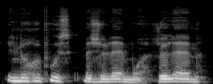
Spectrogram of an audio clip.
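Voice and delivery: loud, passionate insistence; cry of love. A narrator's reading. Girl declaring love for another to her suitor, passionate cry. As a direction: cry it out, punching each declaration. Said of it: "ce cri d'amour lancé pour un autre".

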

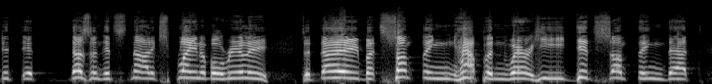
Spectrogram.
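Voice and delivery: normal talking voice

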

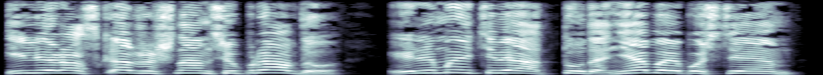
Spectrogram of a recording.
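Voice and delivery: high-pitched, insistent threat; threatening. A narrator's reading. Gavroche threatens the trapped cook, menacing. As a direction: press hard with an ultimatum. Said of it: "пригрозил повару Гаврош".

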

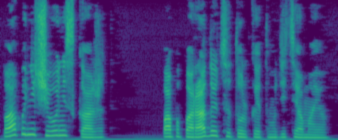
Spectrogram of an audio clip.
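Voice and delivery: low, gentle fatherly voice; affectionate old count. A narrator's reading. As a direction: reassure the child tenderly, softening at the end. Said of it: "услышала я ласковый голос". (ласковый низкий голос старого графа)

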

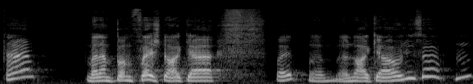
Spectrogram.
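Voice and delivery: high, loud, blustering voice; pompous Lockhart, covering his blunder. A narrator's reading. Lockhart excusing his botched spell, high blustering voice.

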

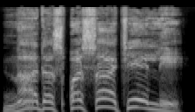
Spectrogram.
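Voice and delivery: high, drawn-out call without extra volume; crying out. A narrator's reading. Scarecrow urging the rescue of Ellie, crying out. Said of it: "закричал Страшила".

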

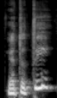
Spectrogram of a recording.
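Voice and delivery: a touch of disbelief, voice going right up; astonished exhale. A narrator's reading. Ванька recognises Дебби and asks, mildly astonished. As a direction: pitch leaping high on the short question. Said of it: "выдохнул Ванька".

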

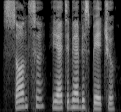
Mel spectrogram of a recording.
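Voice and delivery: ordinary delivery, nothing marked

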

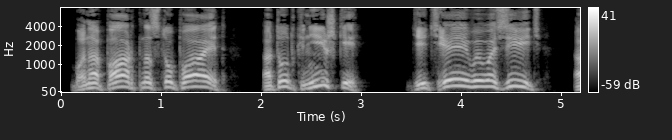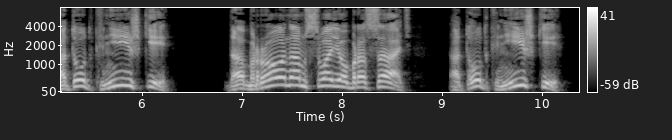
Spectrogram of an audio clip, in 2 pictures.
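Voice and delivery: high, drawn-out indignant wail; clamouring crowd. A narrator's reading. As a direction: complain like villagers in uproar. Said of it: "Загалдели опять все разом". (возмущённый бабий галдёж)

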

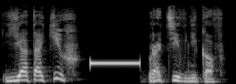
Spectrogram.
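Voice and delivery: a touch of hearty scorn, pushed up; heartfelt outburst. A narrator's reading. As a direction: blurt it out with feeling. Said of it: "от души выдал вампир".

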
